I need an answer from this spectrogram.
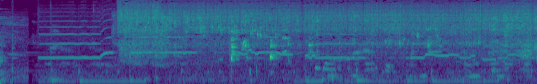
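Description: Ground spices sizzling in hot oil in a kadhai over a wood fire, the hiss starting suddenly about a second and a half in, with a couple of metal clinks of a ladle against the pan around the middle.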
